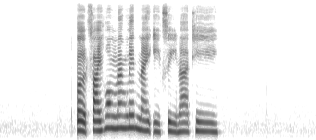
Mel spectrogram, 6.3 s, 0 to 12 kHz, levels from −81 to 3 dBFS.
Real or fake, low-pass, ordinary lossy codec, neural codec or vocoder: fake; 10.8 kHz; none; codec, 44.1 kHz, 3.4 kbps, Pupu-Codec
